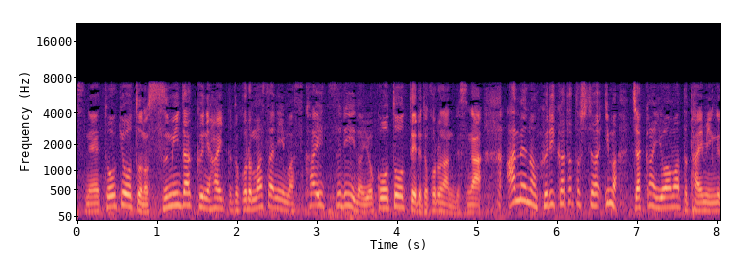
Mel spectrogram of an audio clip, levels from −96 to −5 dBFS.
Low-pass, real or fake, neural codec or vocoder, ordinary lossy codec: 7.2 kHz; real; none; none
